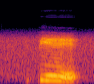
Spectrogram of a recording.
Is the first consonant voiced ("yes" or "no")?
no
